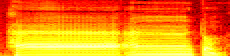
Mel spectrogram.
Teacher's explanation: ہا مد منفصل ہے، 3 الف کی مقدار کے برابر کھینچ کر پڑھیں گے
